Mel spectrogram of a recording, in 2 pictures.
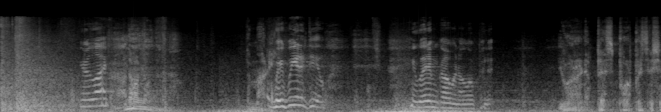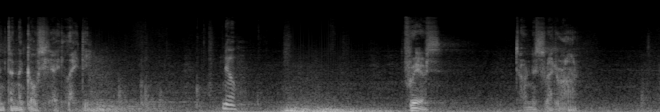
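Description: A man speaks in a low, menacing voice close by.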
